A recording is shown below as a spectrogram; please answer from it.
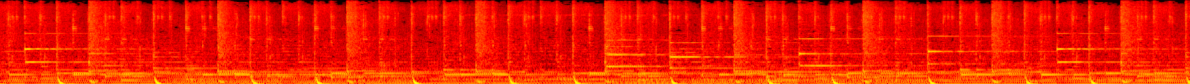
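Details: Loud electronic drum and bass music with a heavy bass line and steady beat throughout, with no animal sounds.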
